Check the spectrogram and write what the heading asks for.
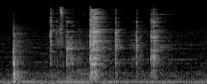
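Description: Metal forks clinking against ceramic plates and bowls: a quick, uneven run of about eight sharp clinks, the loudest about a second in.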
